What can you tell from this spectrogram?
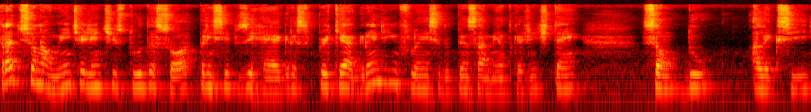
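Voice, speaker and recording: A man's dark, mellow tone with a high pitch, ordinary pitch variation and a moderate pace, plus audible room echo. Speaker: law professor. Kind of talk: lecture. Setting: Instagram live stream.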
